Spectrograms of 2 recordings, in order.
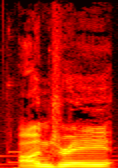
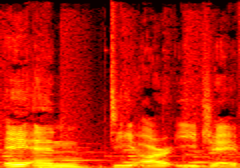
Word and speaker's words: Andrej: Andre Meszaros.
